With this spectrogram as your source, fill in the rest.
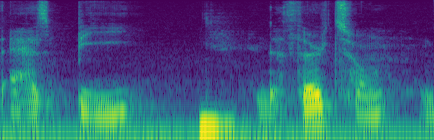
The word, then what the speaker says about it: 比: So when the character is pronounced as B in the third tone, in this one, when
